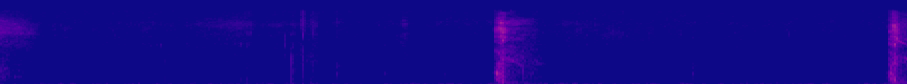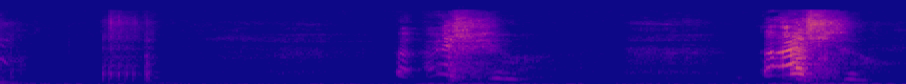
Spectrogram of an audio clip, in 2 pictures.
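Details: Several short, sharp sneezes in a quiet room after rain, the last two louder and more explosive; sneezing.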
